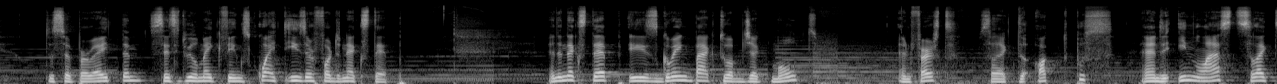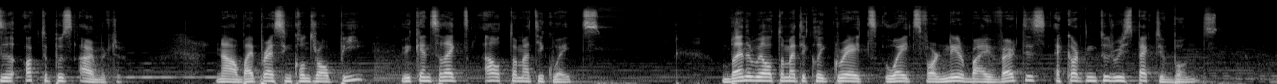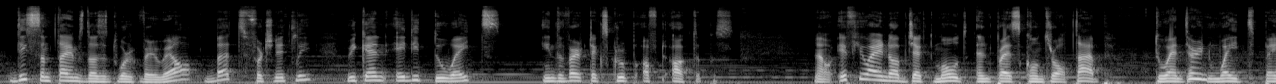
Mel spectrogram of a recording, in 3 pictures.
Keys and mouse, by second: 1.3 click, 1.6-3.7 drag, 3.7 Tab, 4.2 Tab, 9.7 middle click, 9.8-10.7 middle drag, 13.8 ctrl+p, 28.9 Tab, 30.4 BackSpace, 30.5 BackSpace, 32.1 Tab, 34.4 ctrl+Tab, 37.8 middle click.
